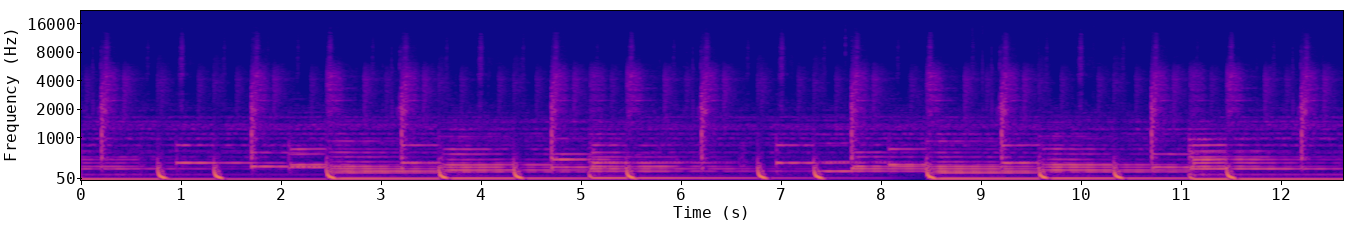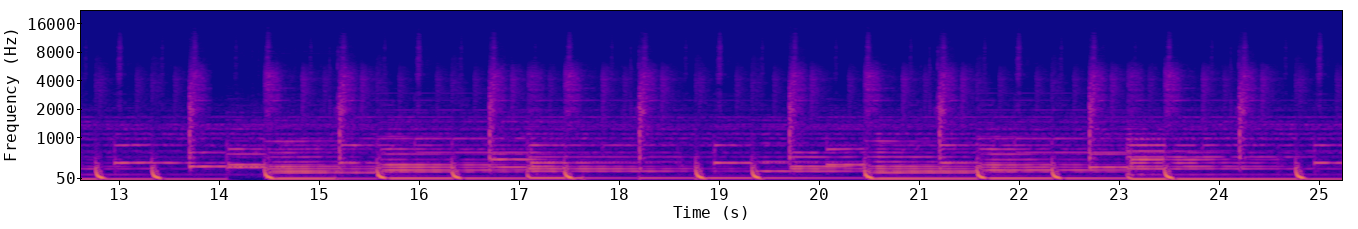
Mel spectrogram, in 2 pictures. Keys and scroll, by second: 0.1 ctrl+z, 7.1 v, 9.0 Delete, 9.7 typing, 12.6 z, 14.0 z, 17.1 a, 20.8 a.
